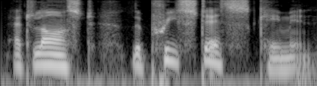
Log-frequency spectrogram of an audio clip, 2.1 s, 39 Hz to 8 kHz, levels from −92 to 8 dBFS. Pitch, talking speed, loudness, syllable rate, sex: 135 Hz, 170 wpm, -18 LUFS, 3.4 syllables/s, male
